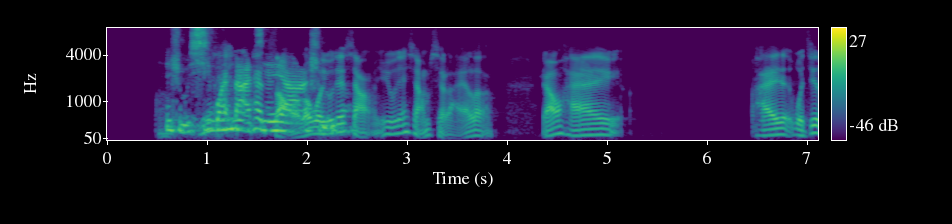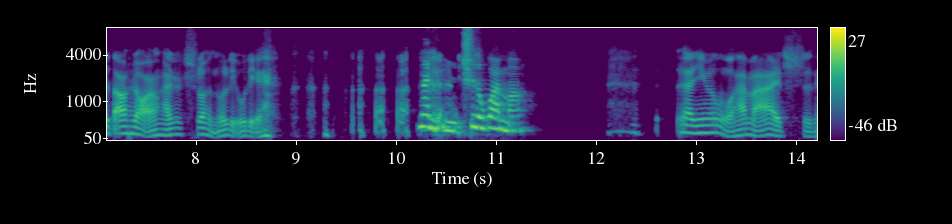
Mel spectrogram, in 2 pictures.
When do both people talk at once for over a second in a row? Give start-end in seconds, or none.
0.6-2.5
